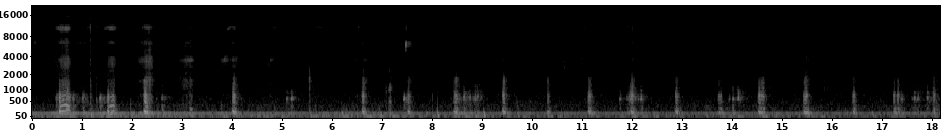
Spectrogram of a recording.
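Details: Four-month-old silver Siberian kitten snoring indoors: faint, soft breathy puffs and small clicks recurring about once a second, with occasional slightly louder snorts, over a steady low hum.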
